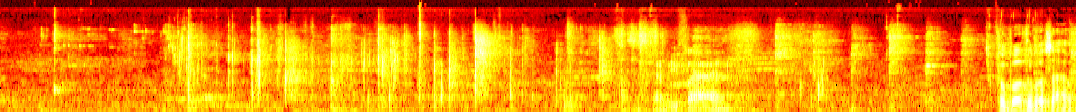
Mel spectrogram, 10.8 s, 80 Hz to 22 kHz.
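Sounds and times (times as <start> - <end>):
water pouring into a glass: 0.3 - 3.4
speech: 6.6 - 7.5, 10.0 - 10.7.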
